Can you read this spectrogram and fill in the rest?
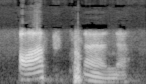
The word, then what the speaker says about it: often: It isn't often. It's just often. – Mm-hmm. It's just correct? Often. Yes. – Yeah. – It's a silent T.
